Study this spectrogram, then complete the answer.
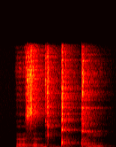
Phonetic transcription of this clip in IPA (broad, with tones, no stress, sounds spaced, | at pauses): œ˨ z ə˦ ɡ ɪ˦ ɡ͡ǃ ʏ˨ ǃ y˦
